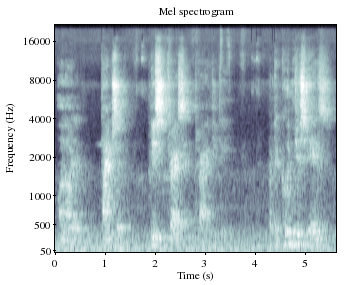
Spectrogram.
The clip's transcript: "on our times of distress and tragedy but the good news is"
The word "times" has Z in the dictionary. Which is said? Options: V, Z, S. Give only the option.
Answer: S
